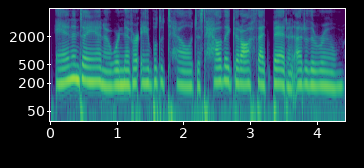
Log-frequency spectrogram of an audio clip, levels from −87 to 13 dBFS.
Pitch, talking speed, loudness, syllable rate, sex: 195 Hz, 270 wpm, -16 LUFS, 5.9 syllables/s, female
